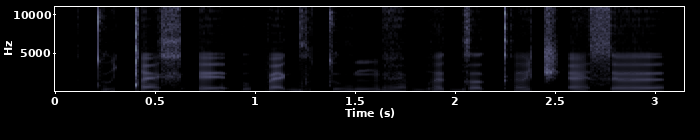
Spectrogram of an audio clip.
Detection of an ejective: present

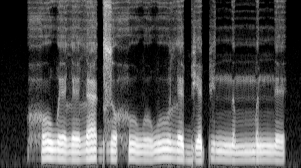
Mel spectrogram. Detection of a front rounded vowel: absent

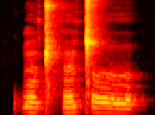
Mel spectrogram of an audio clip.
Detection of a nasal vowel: present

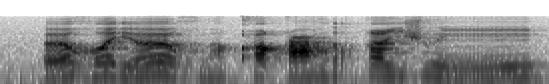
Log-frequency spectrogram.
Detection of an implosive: absent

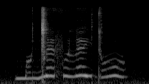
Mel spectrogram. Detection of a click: present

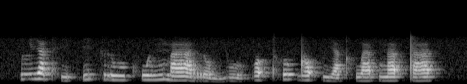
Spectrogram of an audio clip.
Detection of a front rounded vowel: absent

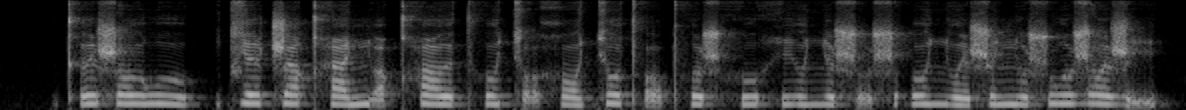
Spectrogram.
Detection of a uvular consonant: present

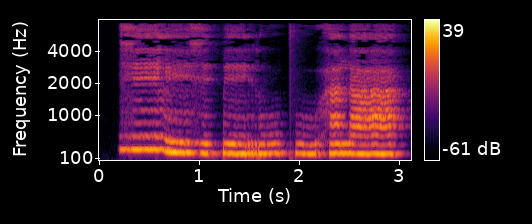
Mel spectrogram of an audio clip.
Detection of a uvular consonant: absent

